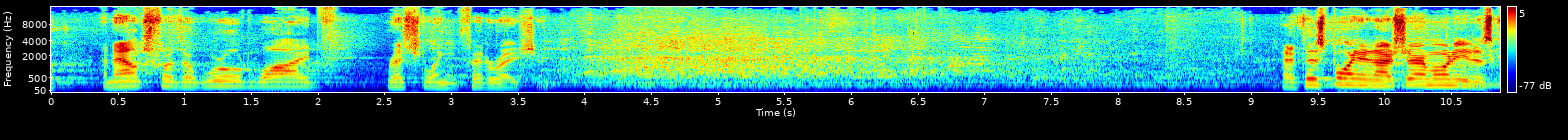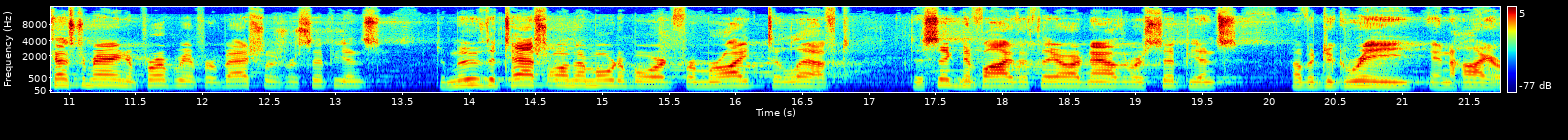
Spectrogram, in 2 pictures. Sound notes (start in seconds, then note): 3.8 audience laughing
